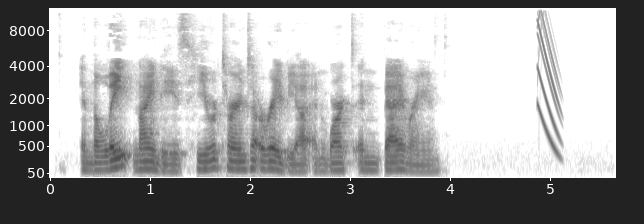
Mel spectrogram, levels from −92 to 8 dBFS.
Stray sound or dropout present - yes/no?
yes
